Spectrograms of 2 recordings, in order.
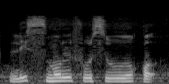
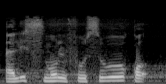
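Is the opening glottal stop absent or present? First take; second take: Absent; Present. First: It begins without a glottal stop. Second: It begins with a glottal stop. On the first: "وحذفها" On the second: "بإثبات همزة أل التعريف"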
